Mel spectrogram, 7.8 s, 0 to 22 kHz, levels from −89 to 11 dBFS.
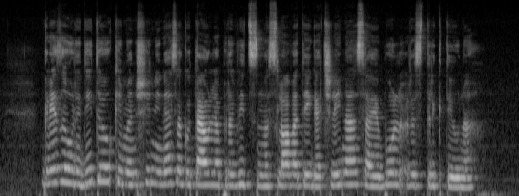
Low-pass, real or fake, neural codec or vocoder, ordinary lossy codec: none; real; none; none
